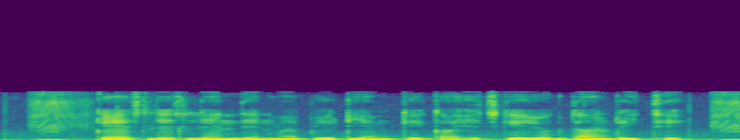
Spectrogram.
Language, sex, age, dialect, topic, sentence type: Chhattisgarhi, male, 18-24, Western/Budati/Khatahi, banking, statement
